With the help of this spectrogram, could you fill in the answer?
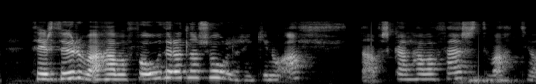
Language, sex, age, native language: Icelandic, female, 30-39, Icelandic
